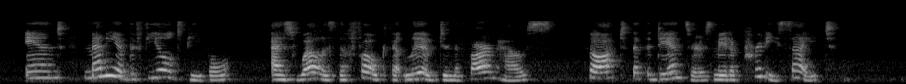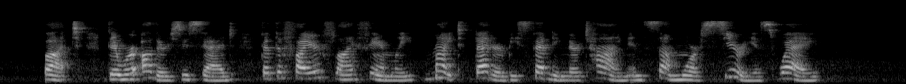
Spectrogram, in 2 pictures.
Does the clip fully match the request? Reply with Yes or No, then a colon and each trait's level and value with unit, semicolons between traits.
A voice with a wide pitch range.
Yes: wide, 6.0 semitones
